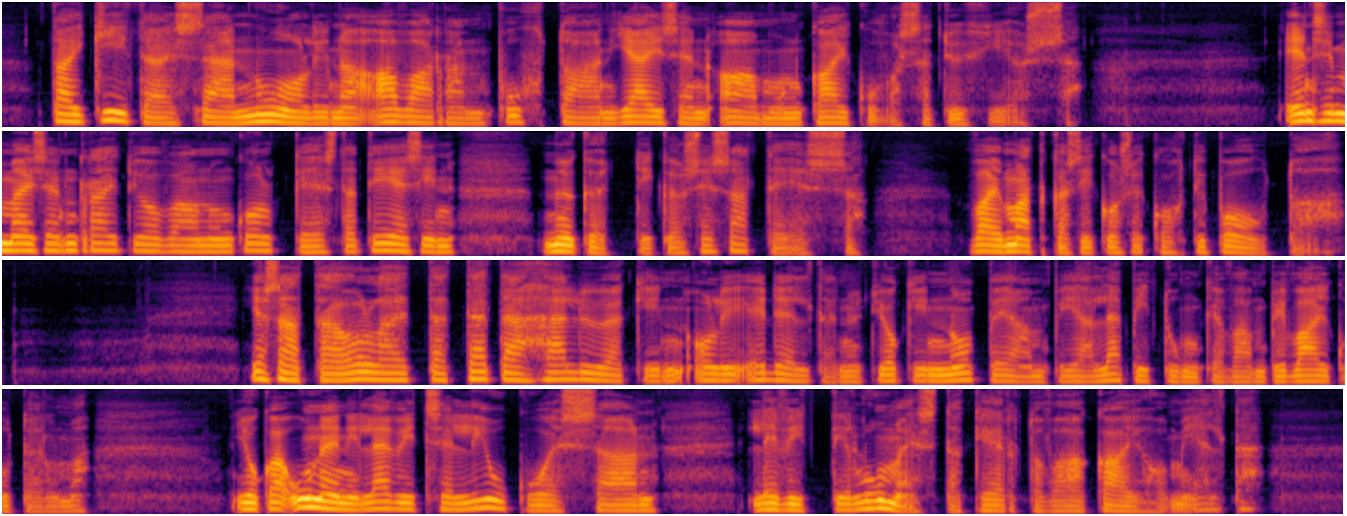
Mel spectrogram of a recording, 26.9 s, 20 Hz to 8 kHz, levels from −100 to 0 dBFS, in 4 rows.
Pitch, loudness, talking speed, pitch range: 140 Hz, -22 LUFS, 95 wpm, 125-160 Hz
